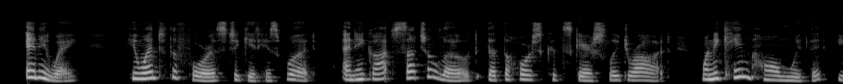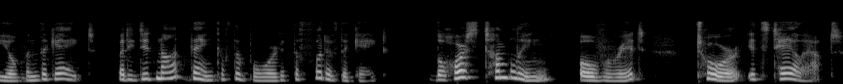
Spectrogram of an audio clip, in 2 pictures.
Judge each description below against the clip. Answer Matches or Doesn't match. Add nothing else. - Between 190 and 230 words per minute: Matches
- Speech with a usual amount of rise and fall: Doesn't match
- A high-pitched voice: Matches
